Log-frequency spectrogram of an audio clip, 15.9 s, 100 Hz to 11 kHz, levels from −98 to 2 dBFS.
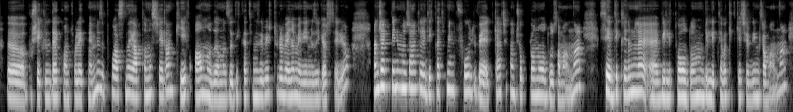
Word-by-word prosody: ııı, 180 -1 +3
bu - - -16
şekilde 185 0 -1
kontrol 180 0 -4
etmemiz 225 +9 -3
bu 225 - +1
aslında 210 +1 -1
yaptığımız 205 +2 +1
şeyden 235 +4 -2
keyif 205 -4 +1
almadığımızı, 180 -3 0
dikkatimizi 195 -1 -3
bir 205 0 -3
türlü 210 -1 -2
veremediğimizi 180 -3 0
gösteriyor. 175 - -4 0.5
Ancak 295 +4 +6
benim 280 0 +3
özellikle 270 -3 +3
dikkatimin 235 +4 -1
ful 235 -1 -2
ve 175 -4 +1
gerçekten 230 +1 -4
çok 205 -1 -7
yoğun 205 0 +1
olduğu 195 -3 0
zamanlar 250 +12 -3
sevdiklerimle, 225 +1 +4 0.2
eee, 180 0 +1
birlikte 190 +1 -1
olduğum, 195 0 +3
birlikte 190 -1 -1
vakit 190 +1 -6
geçirdiğim 190 0 -4
zamanlar 230 - -4
200 Hz, 130 wpm, -20 LUFS, 185-230 Hz, 0.5 s, Ancak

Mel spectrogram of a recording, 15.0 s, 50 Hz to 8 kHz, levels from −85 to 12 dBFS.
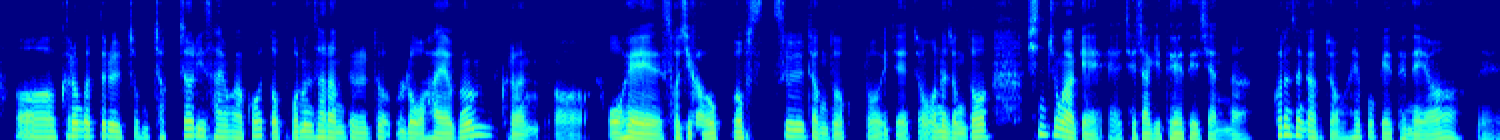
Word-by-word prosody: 어 125 - +2
그런 145 +3 +2
것들을 140 -3 +2
좀 65 - -8
적절히 150 +5 0
사용하고 125 +1 -1
또 - - +3
보는 125 +2 +2
사람들도 115 -2 0
로 110 -4 +1
하여금 120 +11 +1
그런 95 -2 -3 0.2
어 - - -7 0.3
오해의 105 -5 +6
소지가 110 +2 0
없 100 +2 +3
없을 135 +3 +1
정도로 105 -4 -1 0.4
이제 - - -4
좀 - - -3
'어느 125 +1 +3
정도 115 +4 +1 0.3
신중하게 130 - +2
예 - - -6
제작이 100 -1 -1
돼야 105 0 +1
되지 95 -2 -2
않나.' 90 0 -7 0.2
그런 170 +1 +2
생각 130 -8 0
좀 105 +2 -6
해 130 - -1
보게 110 -4 -3
되네요. 95 +2 -2 0.2
네. - - -13
115 Hz, 290 characters per minute, -38 LUFS, 100-130 Hz, 0.4 s, 오해의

